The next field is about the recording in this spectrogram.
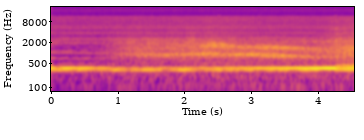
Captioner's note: wind gusting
